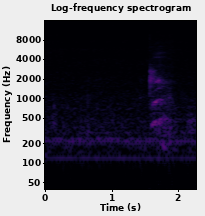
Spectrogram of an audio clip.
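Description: Near silence: room tone, broken near the end by one short vocal sound from a toddler lasting about a third of a second.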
